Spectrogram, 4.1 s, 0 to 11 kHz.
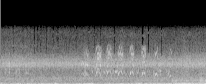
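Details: Northern royal albatross chick Manaaki and a parent, recorded 08 07 2023, giving a quick run of short, nasal, honking calls over a constant low wind rumble.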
